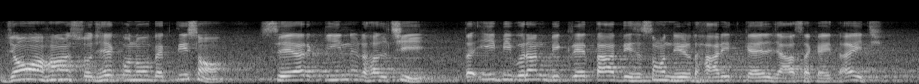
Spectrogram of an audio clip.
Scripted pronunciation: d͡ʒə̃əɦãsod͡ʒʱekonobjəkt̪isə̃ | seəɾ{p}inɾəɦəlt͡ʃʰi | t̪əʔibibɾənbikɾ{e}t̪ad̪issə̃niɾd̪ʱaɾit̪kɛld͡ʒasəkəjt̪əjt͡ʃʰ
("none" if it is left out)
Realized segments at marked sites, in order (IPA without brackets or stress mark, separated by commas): k, e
